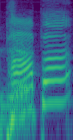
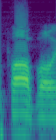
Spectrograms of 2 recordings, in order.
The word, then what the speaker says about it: Poffo: Do you care about Lenny Papa Lanny Papa? I believe it's pronounced Poffo. Do you care about him or just Macho Man? I do care about Lanny Poffo. I do. Oh, Poffo, yeah.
